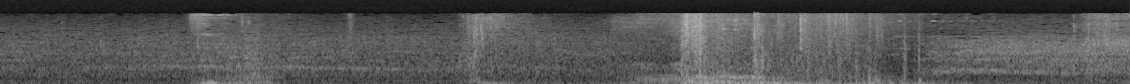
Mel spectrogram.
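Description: Armoured players crash together with heavy thuds.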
